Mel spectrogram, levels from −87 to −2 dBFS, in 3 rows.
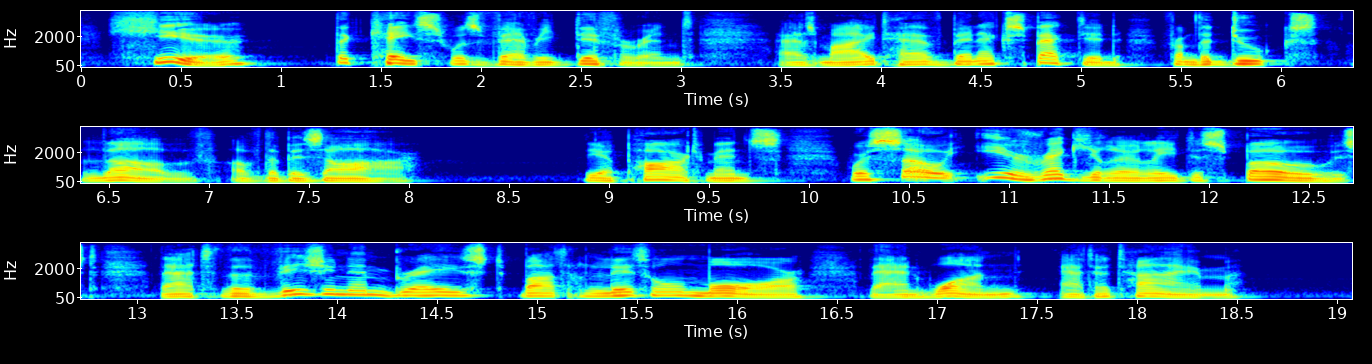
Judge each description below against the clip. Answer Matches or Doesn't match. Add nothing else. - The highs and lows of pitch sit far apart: Matches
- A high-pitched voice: Doesn't match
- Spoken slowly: Matches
